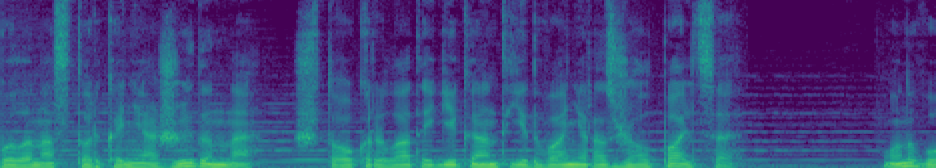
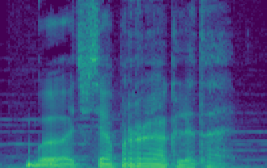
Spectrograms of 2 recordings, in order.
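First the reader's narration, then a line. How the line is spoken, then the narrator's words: Hoarse reply. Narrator (Russian): хрипло ответила ему жертва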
